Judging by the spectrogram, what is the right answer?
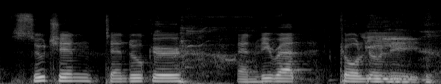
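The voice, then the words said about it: Imitates another person's voice. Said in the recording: “It's my Donald Trump impression.”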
